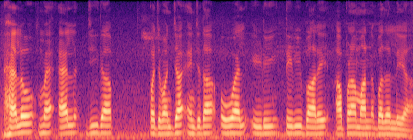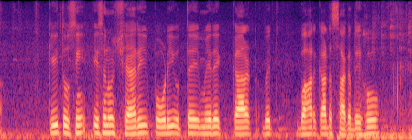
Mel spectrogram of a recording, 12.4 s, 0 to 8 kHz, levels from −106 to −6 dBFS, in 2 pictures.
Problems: background sounds at intervals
